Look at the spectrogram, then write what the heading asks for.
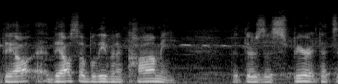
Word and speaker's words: kami: K-A-M-I. I don't know how else to say it, because that's how you pronounce it.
